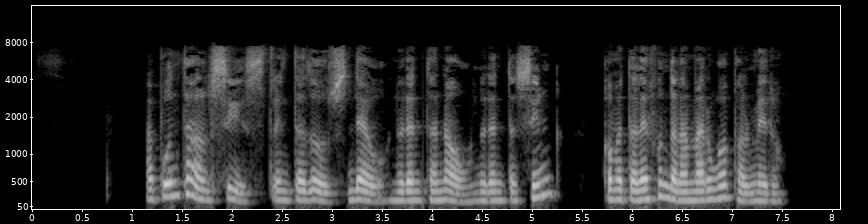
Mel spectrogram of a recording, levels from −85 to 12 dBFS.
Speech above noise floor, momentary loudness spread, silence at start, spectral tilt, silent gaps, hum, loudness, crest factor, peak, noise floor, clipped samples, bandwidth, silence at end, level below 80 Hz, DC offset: 44 dB; 8 LU; 1.15 s; -5 dB/octave; 5.31-5.37 s, 5.52-5.70 s; none; -19 LUFS; 18 dB; -2 dBFS; -63 dBFS; under 0.1%; 8 kHz; 0.6 s; -60 dBFS; under 0.1%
